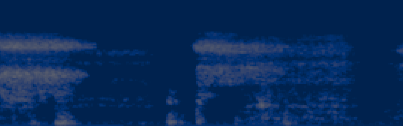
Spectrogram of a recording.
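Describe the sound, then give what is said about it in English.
Slow, audible yogic breaths with a soft, hissing throat constriction, an inhale drawn out then a long exhale, fairly quiet, with no talking; the navel is drawn toward the spine while breathing into a wide, broad chest. “Doesn't matter what outer flesh does, but you're drawing it in and you're breathing into a wide, broad chest. And there's a slight sound you make.”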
